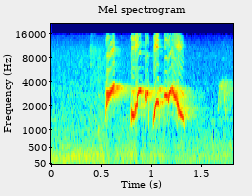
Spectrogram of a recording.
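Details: One short competitive decoy phrase from a red-whiskered bulbul, sung to attract wild bulbuls: a clear rising note followed by three quick dipping, whistled slurs in under a second, then silence.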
